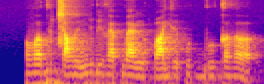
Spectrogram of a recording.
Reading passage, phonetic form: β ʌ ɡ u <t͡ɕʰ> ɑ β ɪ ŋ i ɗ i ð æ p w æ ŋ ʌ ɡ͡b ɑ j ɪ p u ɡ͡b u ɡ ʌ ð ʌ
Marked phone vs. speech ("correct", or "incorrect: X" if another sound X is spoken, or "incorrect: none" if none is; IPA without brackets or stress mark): incorrect: d͡ʑ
